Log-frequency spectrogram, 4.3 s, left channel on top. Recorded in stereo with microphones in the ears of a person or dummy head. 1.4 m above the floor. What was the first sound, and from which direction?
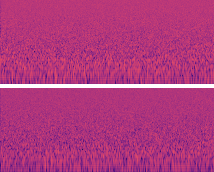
Only background noise.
